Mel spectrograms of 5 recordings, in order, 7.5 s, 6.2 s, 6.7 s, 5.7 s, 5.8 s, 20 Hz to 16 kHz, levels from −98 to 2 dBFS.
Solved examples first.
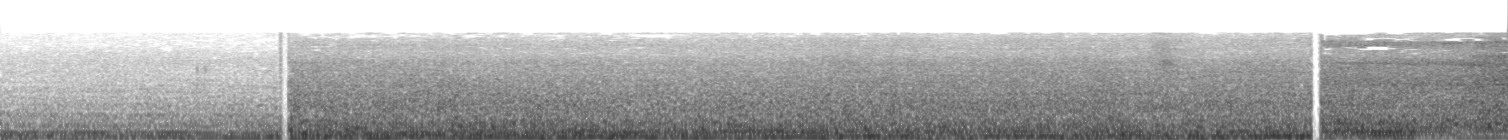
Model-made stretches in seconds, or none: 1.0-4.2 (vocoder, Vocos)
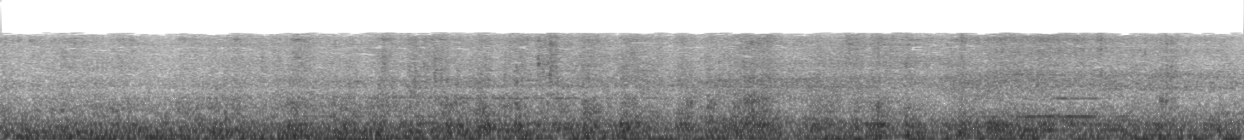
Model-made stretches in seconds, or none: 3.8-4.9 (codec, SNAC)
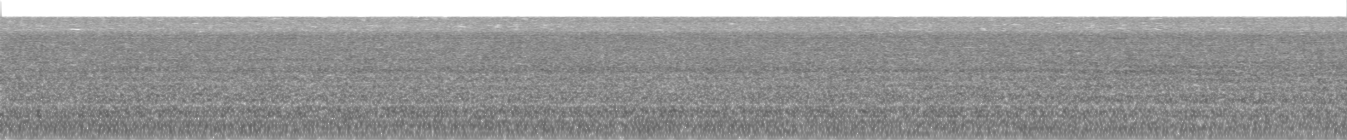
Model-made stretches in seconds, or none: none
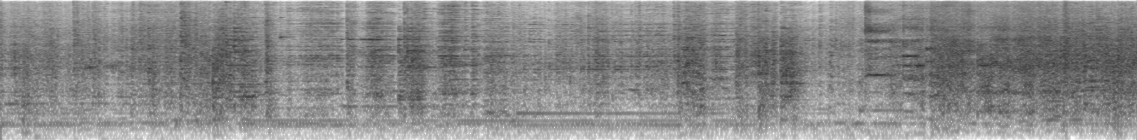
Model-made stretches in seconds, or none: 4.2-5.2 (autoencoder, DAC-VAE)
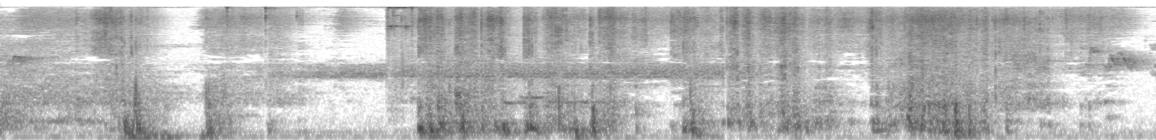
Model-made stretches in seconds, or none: none

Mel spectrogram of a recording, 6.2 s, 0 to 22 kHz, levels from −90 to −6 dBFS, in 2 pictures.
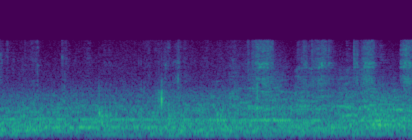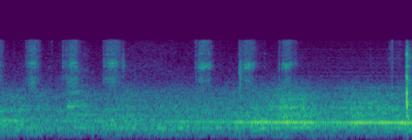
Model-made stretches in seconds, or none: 5.3-6.2 (autoencoder, DAC-VAE)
